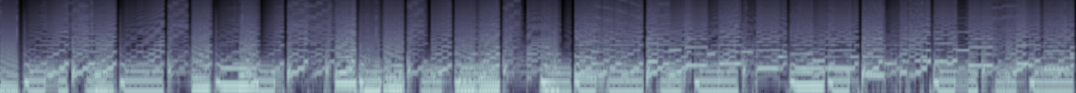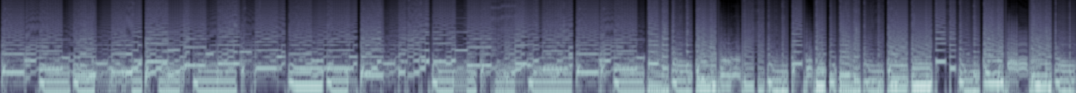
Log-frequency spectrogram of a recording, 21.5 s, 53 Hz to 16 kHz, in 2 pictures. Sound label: Drowning A ProgStep Adventure, MOS6581R4; sid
